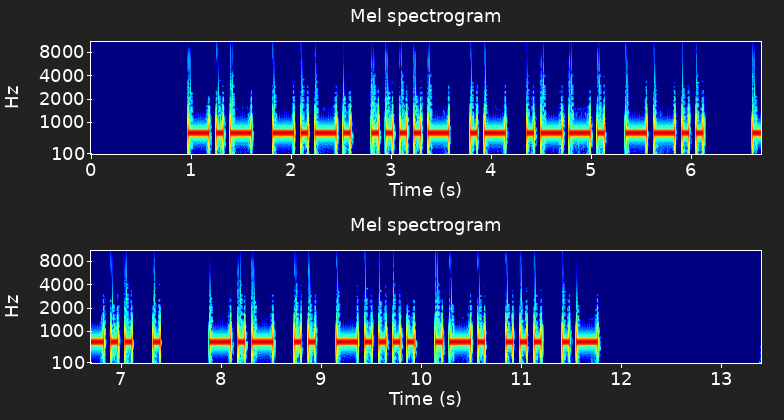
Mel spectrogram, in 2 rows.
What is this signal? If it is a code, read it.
Morse code, heard as a keyed tone, about 17 wpm, 700 Hz. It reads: KC4APZ DE KI6RSA
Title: USA Callsign DE Callsign - 6 Characters - 17wpm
